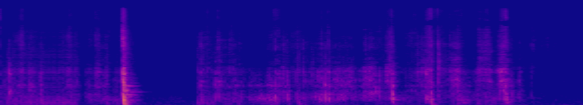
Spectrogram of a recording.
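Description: Product packaging being handled: rustling and scraping, with one sharp click about a second in and a few lighter clicks later, dying away near the end.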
